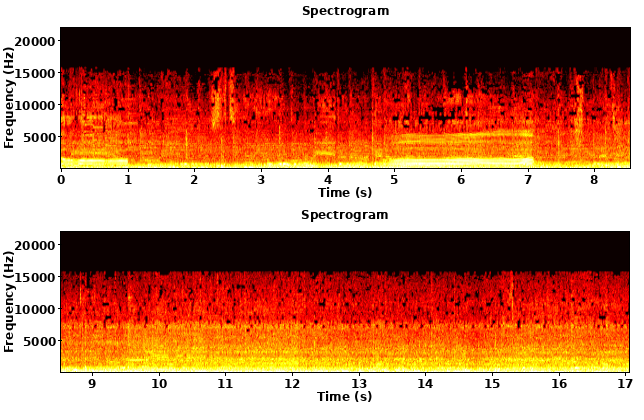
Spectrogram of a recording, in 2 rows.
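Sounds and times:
boat outboard engines droning: 0.0 - 17.0.

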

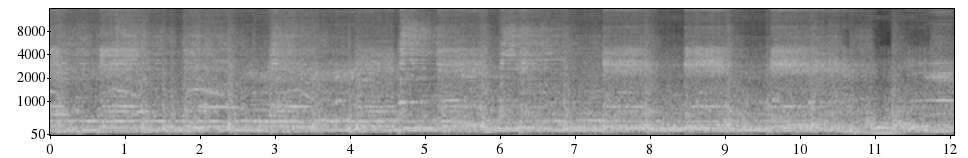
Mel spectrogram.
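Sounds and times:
cymbal wash: 0.0 - 12.0
rock band playing: 0.0 - 12.0.

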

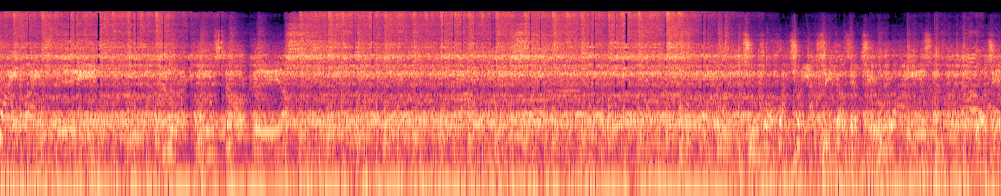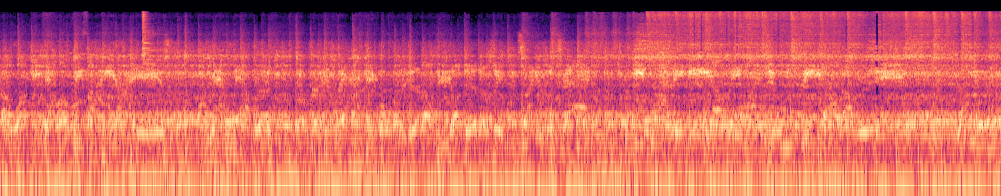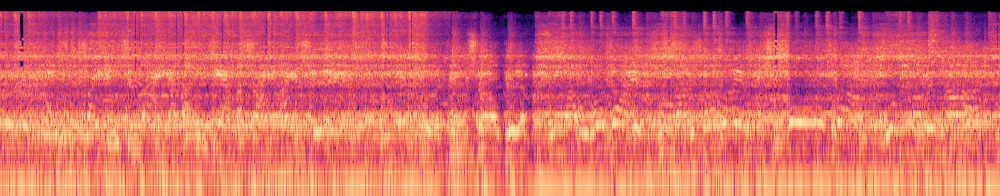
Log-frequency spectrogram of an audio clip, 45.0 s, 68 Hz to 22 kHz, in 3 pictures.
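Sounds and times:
punk band playing live: 0.0 - 45.0.

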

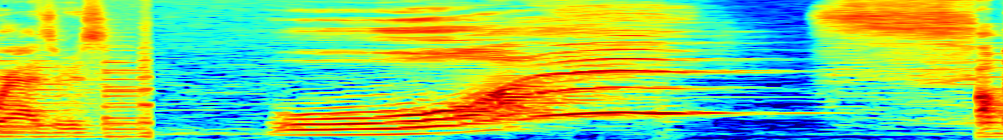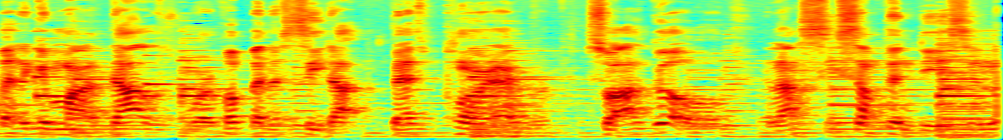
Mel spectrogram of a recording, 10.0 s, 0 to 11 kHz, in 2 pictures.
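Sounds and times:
man exclaiming in disbelief: 1.4 - 4.0
man speaking: 4.9 - 10.0.

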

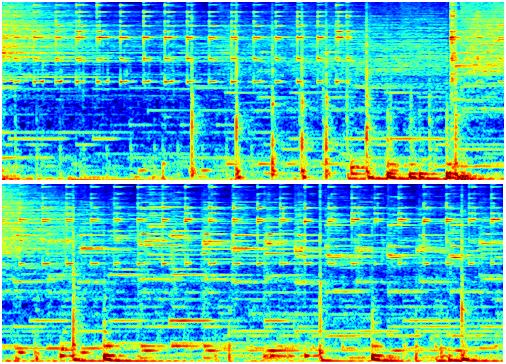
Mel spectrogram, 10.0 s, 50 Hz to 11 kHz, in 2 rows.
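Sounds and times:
drum strokes: 0.0 - 10.0.

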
